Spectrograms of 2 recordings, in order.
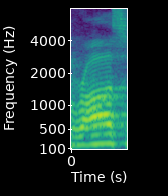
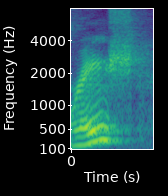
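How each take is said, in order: First: The name ends with an 's' sound. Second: The name ends with an 'sh' sound. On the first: "I kind of go between Ras and Raish" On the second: "I kind of go between Ras and Raish"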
